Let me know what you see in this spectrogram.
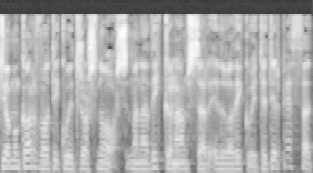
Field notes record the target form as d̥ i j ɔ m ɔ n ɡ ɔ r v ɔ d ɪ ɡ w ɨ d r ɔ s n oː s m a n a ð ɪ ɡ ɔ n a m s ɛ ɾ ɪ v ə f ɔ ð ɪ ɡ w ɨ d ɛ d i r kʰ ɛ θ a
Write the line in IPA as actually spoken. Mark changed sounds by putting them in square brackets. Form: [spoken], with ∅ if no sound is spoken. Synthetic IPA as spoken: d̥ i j ɔ m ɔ n ɡ ɔ r v ɔ d ɪ ɡ w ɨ d r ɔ s n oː s m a n a ð ɪ ɡ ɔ n a m s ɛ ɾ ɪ [ð] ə [v] ɔ ð ɪ ɡ w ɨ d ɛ d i r [pʰ] ɛ θ a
